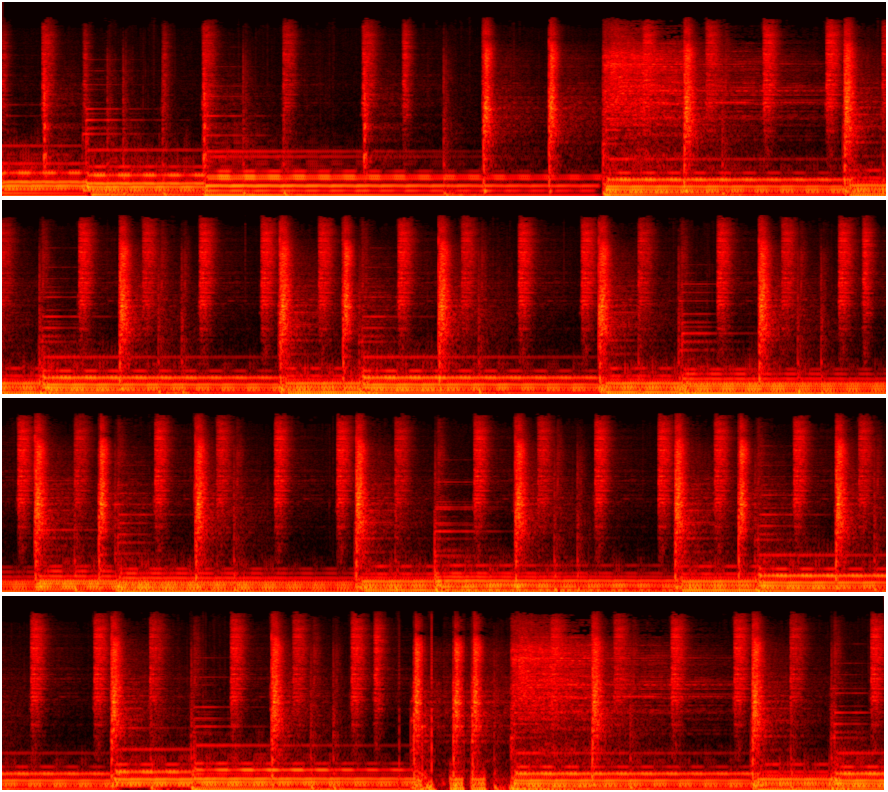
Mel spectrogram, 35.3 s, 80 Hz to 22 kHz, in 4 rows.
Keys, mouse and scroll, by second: 5.4 alt+click, 8.9 ctrl+click, 19.5 alt+click.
